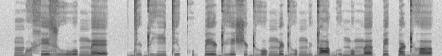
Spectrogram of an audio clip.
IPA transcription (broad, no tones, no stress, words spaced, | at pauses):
ŋ͡mɑ̤xezo̤ woŋ͡mɛ | dɛ̤ɖʱi te̤kʷʰək͡pe ɖʱeʃəɖʱo ŋ͡mɛɖʱoŋ͡mɛ̤ɖɑ ɡʷi̤momɜ k͡pek͡pʌɖʱʌ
